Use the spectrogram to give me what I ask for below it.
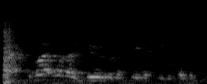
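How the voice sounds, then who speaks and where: A man's voice: high-pitched, rapid-fire, a loud crowd. A man playing at a tabletop game, joking and asking questions. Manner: joking, asks rules questions. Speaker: player. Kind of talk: casual chat at a game table. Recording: echoey room with faint hiss.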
